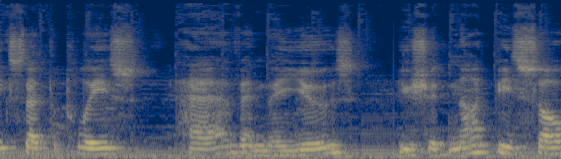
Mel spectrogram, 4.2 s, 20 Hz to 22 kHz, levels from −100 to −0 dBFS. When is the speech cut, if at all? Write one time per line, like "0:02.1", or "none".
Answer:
0:02.7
